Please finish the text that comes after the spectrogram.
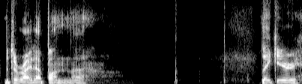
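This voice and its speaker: A man's voice: sits low, little pitch movement, takes it slowly, pushed and bright, no echo. A man from Ohio chatting casually, hesitant and full of ums and uhs. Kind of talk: casual group chat.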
